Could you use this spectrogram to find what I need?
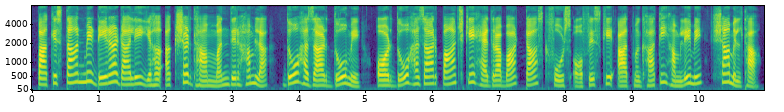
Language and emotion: Hindi, neutral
